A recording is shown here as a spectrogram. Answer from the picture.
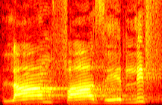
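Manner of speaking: slow drawn-out letter naming; a slow, stretched wrong-style reading. Shown as a demonstration. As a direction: spell it out slowly, letter by letter. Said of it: "اب اس کو الف پڑھنا".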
